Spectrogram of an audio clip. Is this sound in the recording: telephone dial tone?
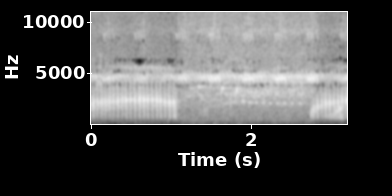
no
